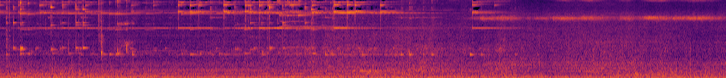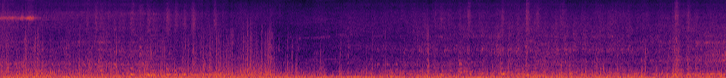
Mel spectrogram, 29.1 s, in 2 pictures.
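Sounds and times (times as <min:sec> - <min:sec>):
high ringing wheel squeal: 0:00.0 - 0:15.4
train rumbling on rails: 0:00.0 - 0:29.0.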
